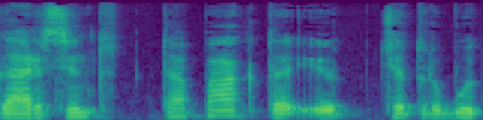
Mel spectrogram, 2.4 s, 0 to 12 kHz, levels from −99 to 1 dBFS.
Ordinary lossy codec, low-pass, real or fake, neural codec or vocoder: MP3, 48 kbps; 10.8 kHz; real; none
